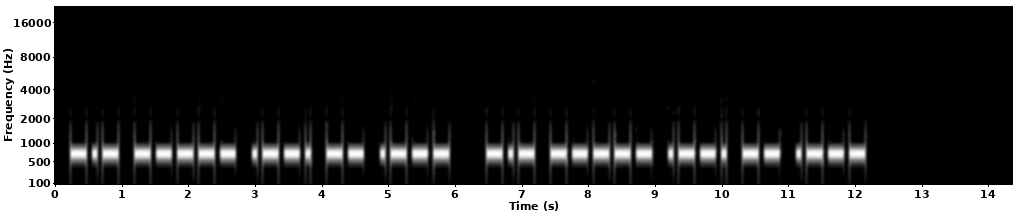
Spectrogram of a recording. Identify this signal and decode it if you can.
Morse code, heard as a keyed tone, about 15 wpm, 700 Hz. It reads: K0PMJ K0PMJ
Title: USA Call Signs Repeated 3x 15wpm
